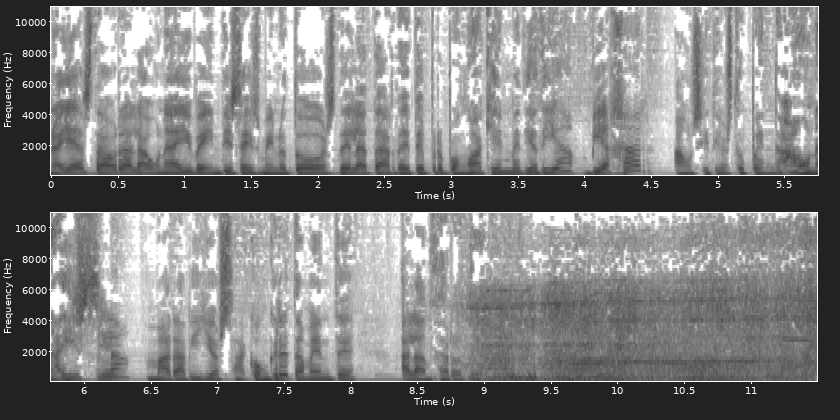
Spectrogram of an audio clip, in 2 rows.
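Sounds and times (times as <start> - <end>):
speech: 0.0 - 10.2
airplane jet engine roaring: 8.8 - 11.4.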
